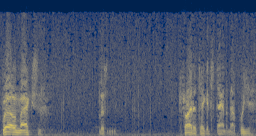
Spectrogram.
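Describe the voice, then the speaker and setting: Gruff American policeman, deep voice, halting slangy speech, awkward sympathy, dull 1940s radio drama recording. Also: sing-song, bright, forceful tone, a little hiss or hum, full character voice. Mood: uneasy sympathy. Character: gruff, awkwardly sympathetic male cop guarding a condemned prisoner.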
